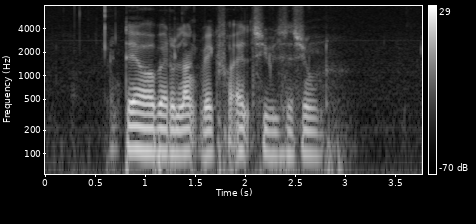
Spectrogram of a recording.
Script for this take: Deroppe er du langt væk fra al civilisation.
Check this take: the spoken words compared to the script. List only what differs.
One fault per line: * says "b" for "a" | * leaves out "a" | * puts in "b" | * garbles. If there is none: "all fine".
all fine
